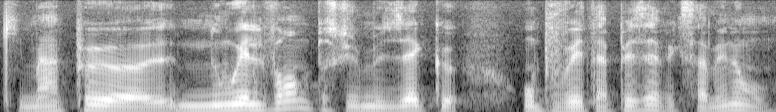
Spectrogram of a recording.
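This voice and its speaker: A man talks with a dark, mellow tone. His pitch is medium, with ordinary variation. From France, Vendée (Poitou). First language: Poitevin patois (speaking French). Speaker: actor and storyteller. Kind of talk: TV interview. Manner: hesitant, many repetitions.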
